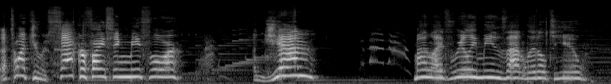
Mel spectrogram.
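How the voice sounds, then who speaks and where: A strained, guttural put-on character voice at an extremely high pitch comes with long, frequent pauses and faint music in the background. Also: moderate pace. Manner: hurt, accusing.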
